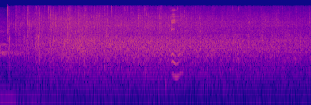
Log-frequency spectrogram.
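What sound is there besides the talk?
applause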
